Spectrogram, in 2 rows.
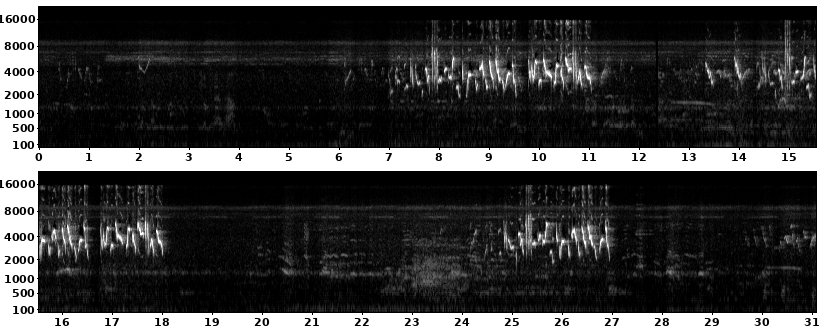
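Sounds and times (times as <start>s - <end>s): bird chattering song: 6.1s - 11.7s, 13.3s - 18.2s, 24.2s - 28.3s.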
